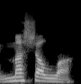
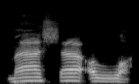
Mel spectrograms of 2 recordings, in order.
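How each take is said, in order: First: The vowel is clipped short and run together. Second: The vowel is drawn out with an open mouth. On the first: The speaker calls it wrong. "That's incorrect" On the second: The speaker calls it right. "Open your mouth and elongate"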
